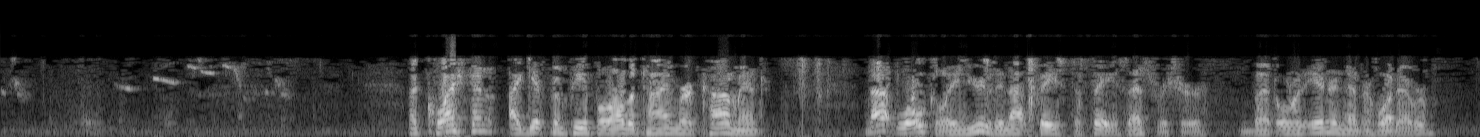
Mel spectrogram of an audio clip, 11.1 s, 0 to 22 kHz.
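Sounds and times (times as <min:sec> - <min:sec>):
small pet bird chirping: 0:00.0 - 0:02.4
low indoor hum: 0:00.0 - 0:11.1
speech: 0:03.1 - 0:05.8, 0:06.5 - 0:10.8.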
